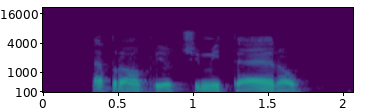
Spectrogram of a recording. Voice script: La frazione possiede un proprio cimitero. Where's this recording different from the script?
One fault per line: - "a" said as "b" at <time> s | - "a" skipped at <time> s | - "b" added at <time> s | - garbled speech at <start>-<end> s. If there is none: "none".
- "frazione possiede un" skipped at 0.4 s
